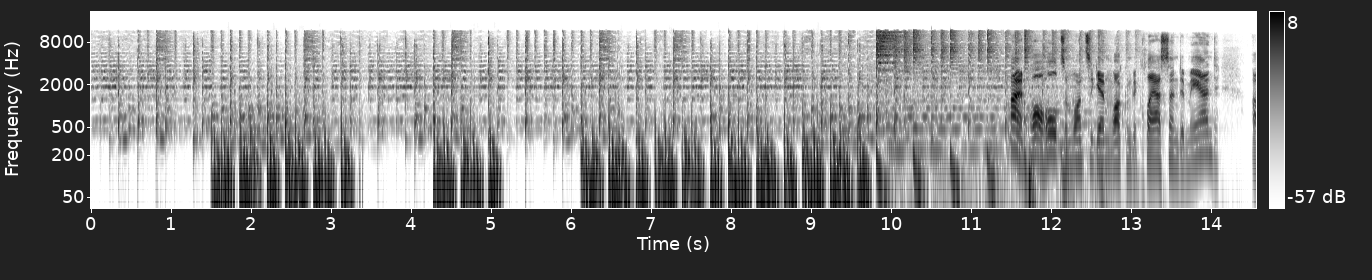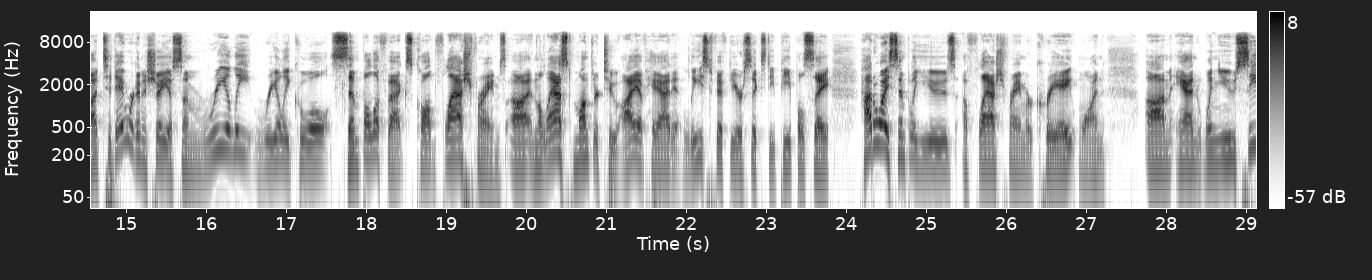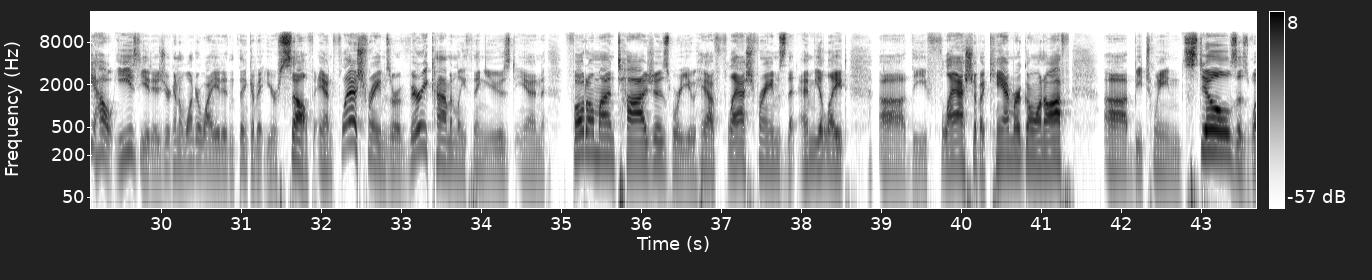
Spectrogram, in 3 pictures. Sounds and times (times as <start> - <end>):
Speech: 11.5 - 43.6.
